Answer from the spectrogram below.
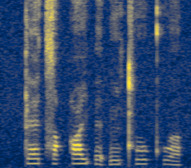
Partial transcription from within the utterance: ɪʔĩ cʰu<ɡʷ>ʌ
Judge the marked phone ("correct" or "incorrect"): incorrect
